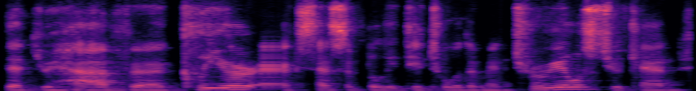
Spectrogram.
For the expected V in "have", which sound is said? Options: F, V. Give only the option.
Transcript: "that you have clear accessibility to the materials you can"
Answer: V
